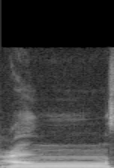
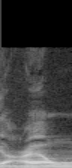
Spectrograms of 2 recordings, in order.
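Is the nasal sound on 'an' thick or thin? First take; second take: thin; thick. First: The nasal sound is thin and light. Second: The nasal sound is thick and heavy. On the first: The speaker calls it wrong. "jadi bukan an shalah" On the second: The speaker calls it right. "tapi an, dan siap-siap ke makhrajnya huruf shad"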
